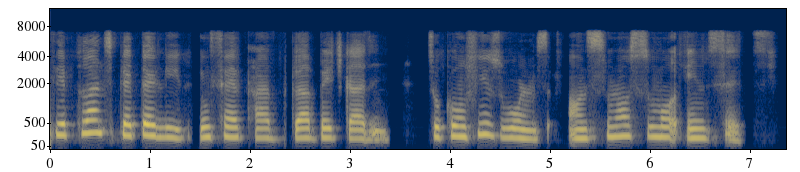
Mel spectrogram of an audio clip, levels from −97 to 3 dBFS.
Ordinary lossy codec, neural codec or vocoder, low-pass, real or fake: none; codec, 16 kHz, 1 kbps, FunCodec, trained on Chinese and English, 50 frames a second; 7.2 kHz; fake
